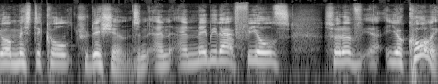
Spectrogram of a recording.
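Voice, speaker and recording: The voice has a dark, mellow tone and a moderate pace. It is a very clean recording, with a silent background. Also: man. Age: 40s. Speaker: podcast host and rabbi. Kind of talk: casual banter podcast. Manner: joking, interrupting, hesitant with filler words.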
